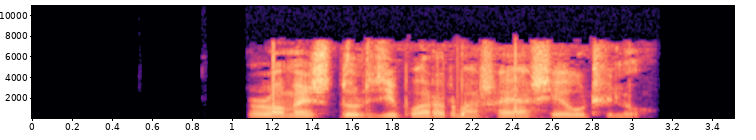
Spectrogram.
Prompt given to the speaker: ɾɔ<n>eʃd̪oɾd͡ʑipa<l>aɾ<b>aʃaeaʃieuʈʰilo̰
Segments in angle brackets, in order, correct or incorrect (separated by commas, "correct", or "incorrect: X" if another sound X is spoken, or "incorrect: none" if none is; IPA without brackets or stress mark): incorrect: m, incorrect: ɾ, correct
